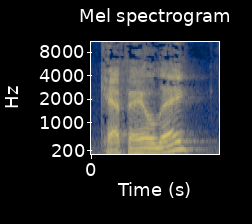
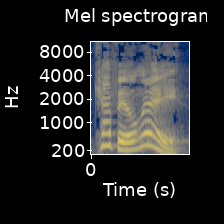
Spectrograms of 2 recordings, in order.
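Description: First: Cafe au lait drawn out slowly, French vowels, questioning rise; slow mock French. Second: Cafe au lait much higher, stressed on Cafe, falling; high mock French. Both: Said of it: "me being angry with my notes".

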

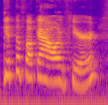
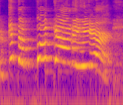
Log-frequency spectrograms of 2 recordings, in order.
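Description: First: Said in the usual way. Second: High-pitched retold shout; angry, strained holler; pissed-off yell. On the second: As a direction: yell it as if chasing someone off. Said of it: "I was, like, getting hella pissed".

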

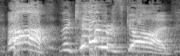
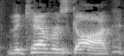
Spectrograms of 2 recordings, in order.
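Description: First: High, loud cartoon-kid shriek of panic; mock panicked yell. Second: Said in the usual way. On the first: Mocking the cartoon kid's line in a loud panicked shriek. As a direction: yell it like a dumb kid losing it. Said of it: "Johnny goes". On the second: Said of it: "Get ready for this comedy".

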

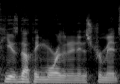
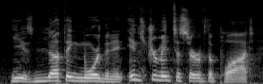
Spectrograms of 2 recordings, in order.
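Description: First: "he is nothing more than an instrument" rattled off fast and low; quick flat repeat. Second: "instrument" stretched and dropped hard; dramatic stress on instrument. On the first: Narrator repeating the book's line, fast throwaway. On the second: Narrator mocking the book's prose, heavy stress on "instrument". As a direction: weigh down the word "instrument". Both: Shown as a demonstration. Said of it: "narration is mirroring".

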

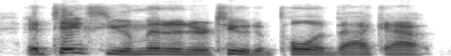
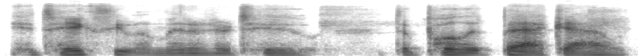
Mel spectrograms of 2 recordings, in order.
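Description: First: Said in the usual way. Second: Low straining voice. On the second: Shown as a demonstration. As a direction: lower and softer, strained. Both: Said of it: "repeats line in other voice".

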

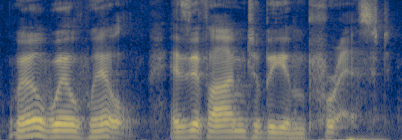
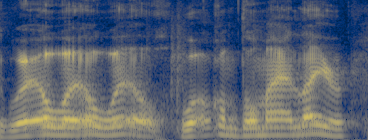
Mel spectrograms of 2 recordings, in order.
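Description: First: Elegant, smug elf villain; cool, disdainful villain line; refined villain voice. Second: Loud, hammy cartoon villain; cheesy villain voice. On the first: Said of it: "The evil villain just says his line". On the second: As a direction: ham up a corny evil welcome. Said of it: "it doesn't fit. It's not smart". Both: Shown as a demonstration.

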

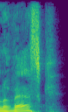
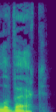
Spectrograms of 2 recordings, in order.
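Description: First: Levesque said as "luh-VESK"; sounded-S pronunciation. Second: Levesque said as "luh-VECK"; silent-S pronunciation. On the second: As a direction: say Levesque with no S sound, ending in "veck". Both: Real, not acted. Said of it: "is that pronounced Levesque or Levesque".

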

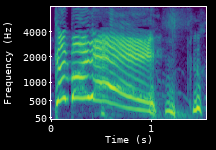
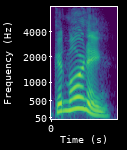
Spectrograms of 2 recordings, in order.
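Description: First: Very high, drawn-out bubbly greeting; exclamation point voice. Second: Said in the usual way. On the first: Shown as a demonstration. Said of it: "But it's like, "Good morning!". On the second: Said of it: "But it's like".

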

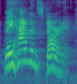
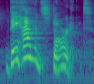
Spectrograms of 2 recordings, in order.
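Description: First: Slow, louder insistence again; retold scream, repeated. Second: Slow, louder insistent repeat; retold scream. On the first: Daughter repeating to her dad, slow and pressing. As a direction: hammer the point home. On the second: Daughter insisting to her dad the work hasn't started, slow and upset. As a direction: spell it out to him, upset. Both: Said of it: "she's starting to scream".

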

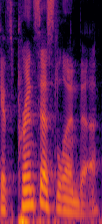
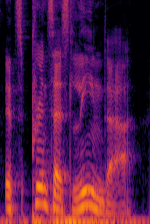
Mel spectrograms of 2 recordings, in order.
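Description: First: Said in the usual way. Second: "Linda" said the Spanish way, LEEN-dah; Spanish "Linda", first vowel as in "lean"; Spanish pronunciation. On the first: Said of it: "but, like, it's Princess Linda". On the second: Shown as a demonstration. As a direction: say "Linda" with a long ee in the first syllable. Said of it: "with Spanish".

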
